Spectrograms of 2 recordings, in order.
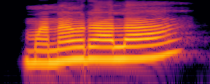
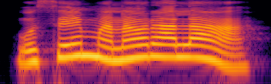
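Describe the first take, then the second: First: Calling granddaughter. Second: Insistent call. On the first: Grandma calls her granddaughter from next door. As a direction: call out to the girl from the doorway. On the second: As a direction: stretch the name out as you shout for her. Grandma calls again louder. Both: Acted.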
